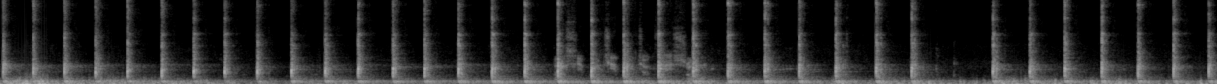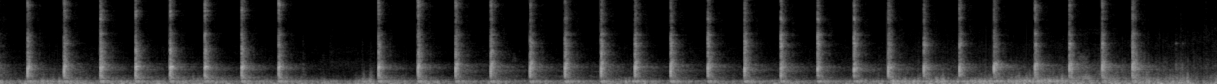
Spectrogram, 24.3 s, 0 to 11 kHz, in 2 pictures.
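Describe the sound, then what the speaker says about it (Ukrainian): A hammer strikes repeatedly in a fast, steady rhythm, sharp metallic blows close up while repairing a Palesse 812SKh farm machine, pausing briefly twice before resuming. "беремо молоточка, виставляємо більш-менш рівно, щоб було і починаємо забивати"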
